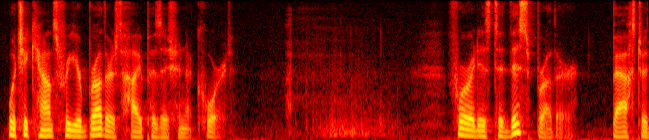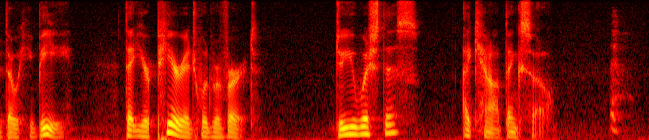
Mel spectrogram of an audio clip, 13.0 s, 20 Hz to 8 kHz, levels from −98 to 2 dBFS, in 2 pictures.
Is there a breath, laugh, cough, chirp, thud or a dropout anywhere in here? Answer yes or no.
yes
